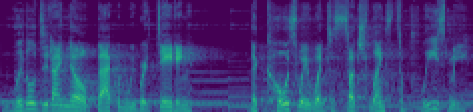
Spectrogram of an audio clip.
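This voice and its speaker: Man acting a bright-voiced, flustered jilted bachelor. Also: mid-range voice, lively intonation, normal speed. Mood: reflective narration. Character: flustered jilted bachelor narrating his awkward romance. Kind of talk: manga dub narration and dialogue. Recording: background music under the voice.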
